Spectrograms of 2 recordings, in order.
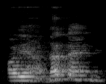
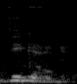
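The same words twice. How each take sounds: First: द said short and clipped. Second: दी said low and much softer; soft drawn दी; long "thee". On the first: Teacher contrasting the short the for boy. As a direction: snap out a short द. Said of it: "boy के पहले आने वाला टीएचई को". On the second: Teacher contrasting the long the for elephant. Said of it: "elephant से पहले आने वाला टीएचई को". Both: Shown as a demonstration.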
